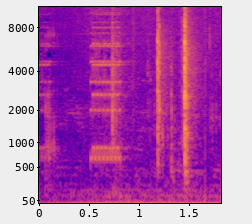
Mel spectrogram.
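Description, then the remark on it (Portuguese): A brief electronic telephone ring sounds once in a radio station newsroom in Vila Nova de Gaia, a short buzzy tone, followed by a few sharp clicks and clatters over a busy room murmur with faint voices. “atende os telefones na redação da Antena 1 em Vila Nova de Gaia”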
